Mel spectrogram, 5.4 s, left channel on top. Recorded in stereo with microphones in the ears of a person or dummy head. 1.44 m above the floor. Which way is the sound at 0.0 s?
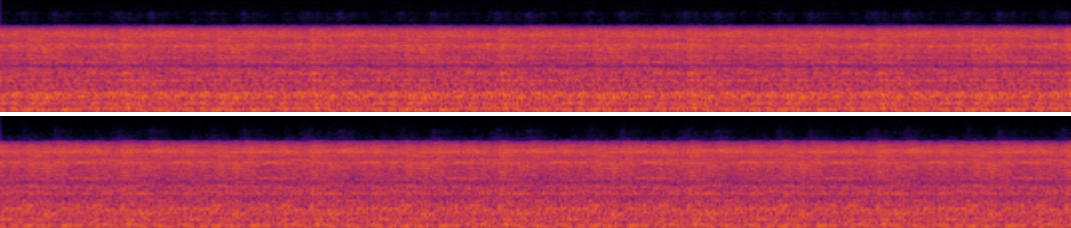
25° left (ahead or behind).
